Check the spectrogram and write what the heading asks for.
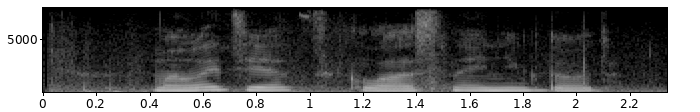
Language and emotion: Russian, positive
